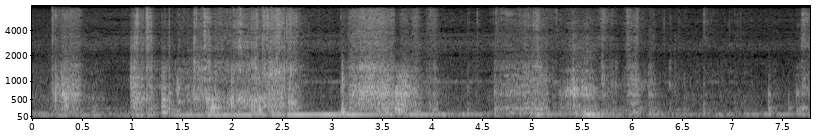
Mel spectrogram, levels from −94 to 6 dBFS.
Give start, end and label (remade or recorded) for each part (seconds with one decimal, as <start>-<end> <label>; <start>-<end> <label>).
0.0-0.7 recorded; 0.7-1.4 remade; 1.4-7.8 recorded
